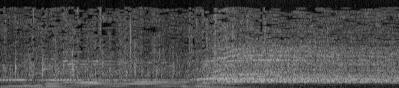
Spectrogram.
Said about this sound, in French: Merci, merci, merci. Applaudissez, merci.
